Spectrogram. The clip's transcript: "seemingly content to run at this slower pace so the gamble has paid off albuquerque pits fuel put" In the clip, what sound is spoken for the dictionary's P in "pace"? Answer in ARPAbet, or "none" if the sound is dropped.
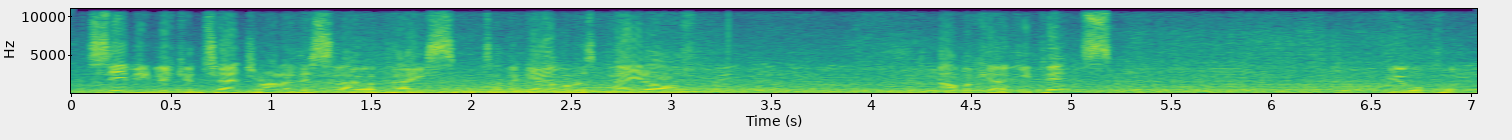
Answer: P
